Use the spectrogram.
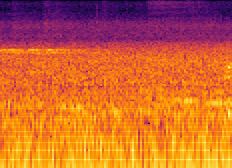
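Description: Argo Wilis passenger train with a panoramic car, heard as a loud, steady rumble and roar of rolling wheels on the rails with no voices.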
